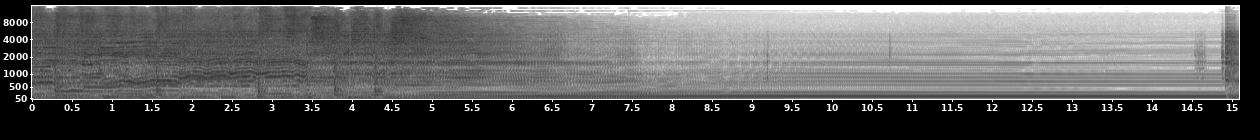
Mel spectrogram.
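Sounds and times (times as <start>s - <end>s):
bass guitar: 0.0s - 15.0s
distorted electric guitar chord: 0.0s - 15.0s.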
